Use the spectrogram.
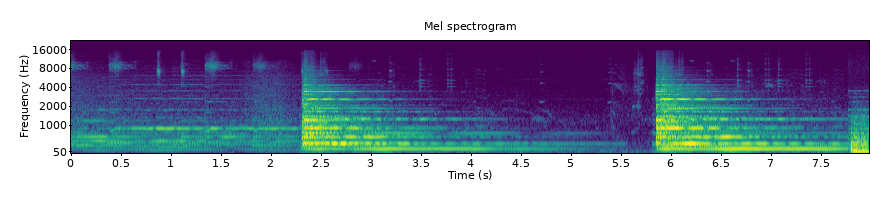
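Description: Church bells ring for Sunday mass in loud, sustained peals with long ringing overtones. A strike near the start decays, then two fresh loud strikes follow, each swelling and fading into a lingering hum.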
